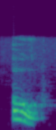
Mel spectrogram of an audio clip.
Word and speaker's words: au: So we have a plus le becomes o. So répétez a plus le becomes o. The AU sounds like an O almost.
